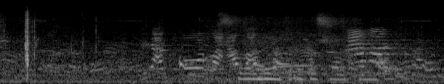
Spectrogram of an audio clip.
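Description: People's voices chattering in the background, with one sharp click about a quarter of a second in.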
